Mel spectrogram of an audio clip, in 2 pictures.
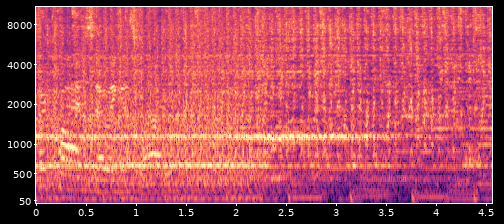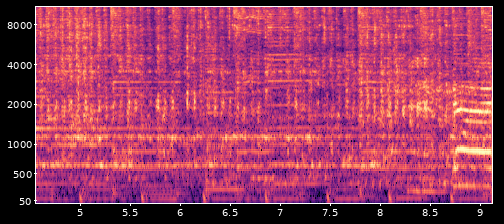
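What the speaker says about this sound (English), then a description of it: "Oh, I forgot to sew this one up before, so I'll also sew this one up." A sewing machine stitching a fabric mock-up runs in steady rapid pulses, pausing briefly and restarting, close and clear with a constant hum underneath.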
